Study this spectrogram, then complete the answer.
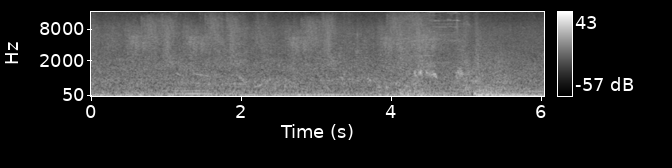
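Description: Soft magical whooshes sound as a small glowing spirit darts about.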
